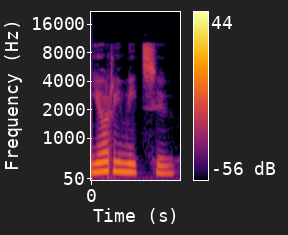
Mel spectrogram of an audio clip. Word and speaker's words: Yorimitsu: Reicho is a Chinese pronunciation and Yorimitsu the Japanese rendering.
